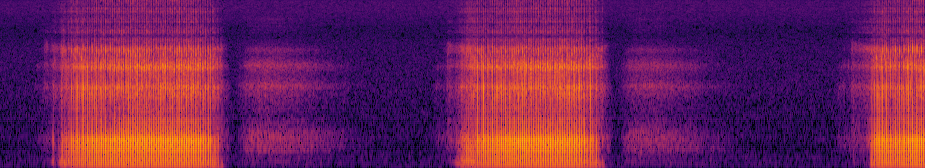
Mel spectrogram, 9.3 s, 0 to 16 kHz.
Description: 5-minute clip of snoring.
